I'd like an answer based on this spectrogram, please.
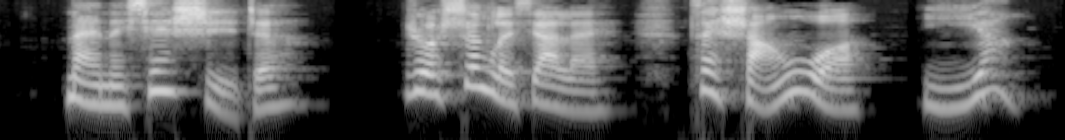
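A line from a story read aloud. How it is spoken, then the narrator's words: Knowing, laughing. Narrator (Chinese): 平儿会意，笑说道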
